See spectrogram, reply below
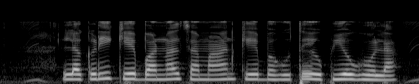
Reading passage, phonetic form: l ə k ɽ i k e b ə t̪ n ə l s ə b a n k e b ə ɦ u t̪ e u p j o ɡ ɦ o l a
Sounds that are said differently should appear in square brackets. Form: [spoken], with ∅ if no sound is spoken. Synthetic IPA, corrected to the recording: l ə k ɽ i k e b ə [∅] n ə l s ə [m] a n k e b ə ɦ u t̪ e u p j o ɡ ɦ o l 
